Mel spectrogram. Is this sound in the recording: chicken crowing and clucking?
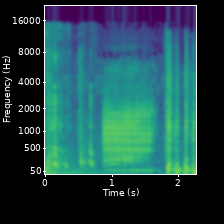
no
